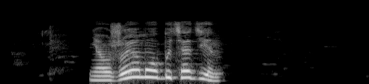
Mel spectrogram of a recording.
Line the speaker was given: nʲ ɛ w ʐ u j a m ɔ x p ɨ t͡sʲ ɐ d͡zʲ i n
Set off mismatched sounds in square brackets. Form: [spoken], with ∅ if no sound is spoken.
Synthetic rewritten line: nʲ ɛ w ʐ [ɔ] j a m ɔ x [b] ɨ t͡sʲ [a] d͡zʲ i n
